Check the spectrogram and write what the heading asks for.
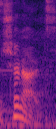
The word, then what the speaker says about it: Schoenaerts: She and her co-star, whose name I never, you pronounced it right. Matthias Schoenaerts? Schoenaerts, yes.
